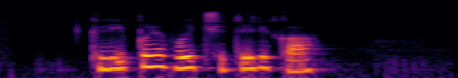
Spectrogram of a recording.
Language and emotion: Russian, neutral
